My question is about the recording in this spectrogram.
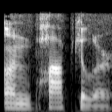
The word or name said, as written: unpopular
